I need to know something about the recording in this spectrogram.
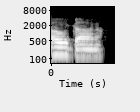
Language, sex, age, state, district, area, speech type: Kannada, male, 18-30, Karnataka, Chikkamagaluru, rural, conversation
